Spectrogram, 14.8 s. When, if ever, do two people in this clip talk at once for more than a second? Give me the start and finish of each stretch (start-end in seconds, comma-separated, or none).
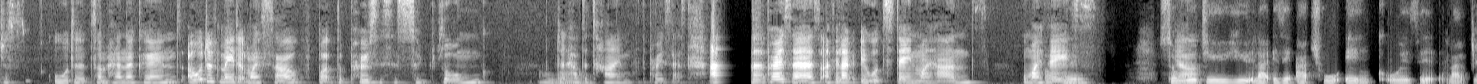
none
